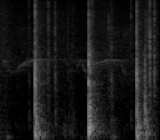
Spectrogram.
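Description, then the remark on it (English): Three firm, evenly spaced knocks on a door, each a sharp thud with a short ring, over a faint steady high-pitched tone and no talking. “There's someone at my door saying, knock, knock.”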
